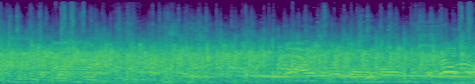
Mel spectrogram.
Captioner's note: applause continues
